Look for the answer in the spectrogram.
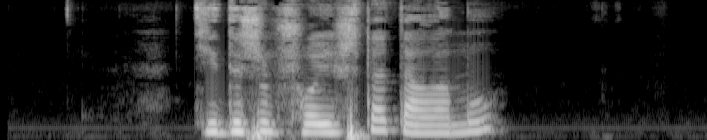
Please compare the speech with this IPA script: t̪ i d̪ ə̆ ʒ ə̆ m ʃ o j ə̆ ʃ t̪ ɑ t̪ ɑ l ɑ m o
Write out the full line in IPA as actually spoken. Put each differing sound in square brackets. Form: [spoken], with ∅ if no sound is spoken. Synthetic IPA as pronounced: t̪ i d̪ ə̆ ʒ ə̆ m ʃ o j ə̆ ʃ t̪ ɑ t̪ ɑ l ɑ m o

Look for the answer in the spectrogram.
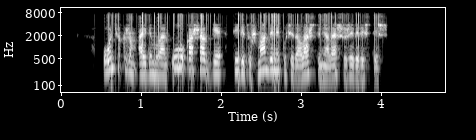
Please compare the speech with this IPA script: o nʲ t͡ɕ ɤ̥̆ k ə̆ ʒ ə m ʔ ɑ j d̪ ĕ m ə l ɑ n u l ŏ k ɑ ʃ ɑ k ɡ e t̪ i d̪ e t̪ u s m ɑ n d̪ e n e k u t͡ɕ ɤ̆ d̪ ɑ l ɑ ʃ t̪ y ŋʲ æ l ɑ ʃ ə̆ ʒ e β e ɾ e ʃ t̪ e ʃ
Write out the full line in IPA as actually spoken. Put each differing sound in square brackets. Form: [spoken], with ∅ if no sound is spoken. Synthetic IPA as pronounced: o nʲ t͡ɕ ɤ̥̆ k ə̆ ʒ ə m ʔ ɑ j d̪ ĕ m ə l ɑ n u l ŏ k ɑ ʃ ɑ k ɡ e t̪ i d̪ e t̪ u [ʃ] m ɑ n d̪ e n e k u t͡ɕ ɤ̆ d̪ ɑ l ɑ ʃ t̪ y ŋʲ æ l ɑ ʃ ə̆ ʒ e β e ɾ e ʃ t̪ e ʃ

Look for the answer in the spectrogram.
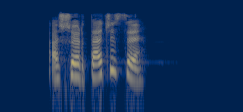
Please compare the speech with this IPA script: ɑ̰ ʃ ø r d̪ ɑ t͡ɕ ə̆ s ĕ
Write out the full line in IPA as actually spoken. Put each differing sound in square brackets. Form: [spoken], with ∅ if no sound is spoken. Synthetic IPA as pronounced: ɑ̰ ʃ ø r [t̪] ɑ t͡ɕ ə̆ s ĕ

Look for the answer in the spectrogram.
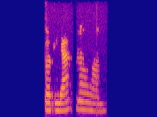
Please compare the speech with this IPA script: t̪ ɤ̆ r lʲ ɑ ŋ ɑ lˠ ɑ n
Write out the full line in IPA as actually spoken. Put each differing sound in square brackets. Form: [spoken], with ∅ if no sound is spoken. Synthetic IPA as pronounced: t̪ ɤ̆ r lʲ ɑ [n] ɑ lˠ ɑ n

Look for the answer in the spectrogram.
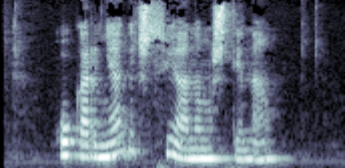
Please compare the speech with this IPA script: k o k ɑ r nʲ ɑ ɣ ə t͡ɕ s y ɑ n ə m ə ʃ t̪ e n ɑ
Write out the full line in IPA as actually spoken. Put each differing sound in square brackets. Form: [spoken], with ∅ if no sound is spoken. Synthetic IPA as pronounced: k o k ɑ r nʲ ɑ ɣ ə t͡ɕ s y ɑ n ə m ə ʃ t̪ e n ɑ

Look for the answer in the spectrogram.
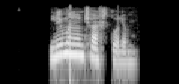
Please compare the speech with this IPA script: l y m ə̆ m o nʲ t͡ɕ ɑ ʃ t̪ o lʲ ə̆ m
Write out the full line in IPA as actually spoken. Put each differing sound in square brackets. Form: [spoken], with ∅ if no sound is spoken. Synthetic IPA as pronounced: l y m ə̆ [n] o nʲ t͡ɕ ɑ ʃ t̪ o lʲ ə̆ m

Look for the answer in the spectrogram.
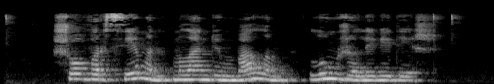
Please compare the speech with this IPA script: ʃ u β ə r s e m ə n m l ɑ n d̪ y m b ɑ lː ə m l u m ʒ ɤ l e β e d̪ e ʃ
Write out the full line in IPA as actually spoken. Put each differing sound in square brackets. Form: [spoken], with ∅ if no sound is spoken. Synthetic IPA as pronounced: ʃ [o] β ə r s e m ə n m l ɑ n d̪ y m b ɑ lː ə m l u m ʒ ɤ l e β e d̪ e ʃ

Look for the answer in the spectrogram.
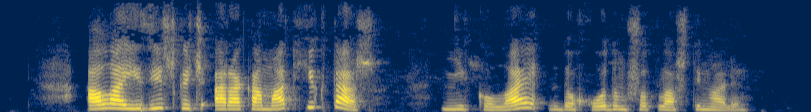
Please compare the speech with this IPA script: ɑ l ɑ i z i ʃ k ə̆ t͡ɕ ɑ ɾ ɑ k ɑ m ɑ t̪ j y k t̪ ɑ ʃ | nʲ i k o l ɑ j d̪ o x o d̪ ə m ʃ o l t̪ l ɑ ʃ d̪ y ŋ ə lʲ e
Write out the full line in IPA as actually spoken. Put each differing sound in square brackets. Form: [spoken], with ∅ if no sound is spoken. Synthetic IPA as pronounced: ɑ l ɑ i z i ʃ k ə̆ t͡ɕ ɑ ɾ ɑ k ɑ m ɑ t̪ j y k t̪ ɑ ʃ | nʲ i k o l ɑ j d̪ o x o d̪ ə m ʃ o [∅] t̪ l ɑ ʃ [t̪] y ŋ [ɑ] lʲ e

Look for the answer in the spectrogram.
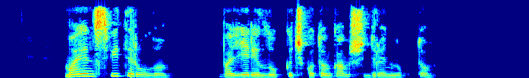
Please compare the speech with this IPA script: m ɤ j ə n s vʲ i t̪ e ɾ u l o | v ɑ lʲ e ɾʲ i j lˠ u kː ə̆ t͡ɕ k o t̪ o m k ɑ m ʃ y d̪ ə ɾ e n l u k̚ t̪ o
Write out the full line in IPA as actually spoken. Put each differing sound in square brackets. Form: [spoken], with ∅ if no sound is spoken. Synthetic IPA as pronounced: m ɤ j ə n s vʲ i t̪ e ɾ u l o | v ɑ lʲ e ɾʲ i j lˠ u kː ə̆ t͡ɕ k o t̪ o m k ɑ m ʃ y d̪ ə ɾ e n l u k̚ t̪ o

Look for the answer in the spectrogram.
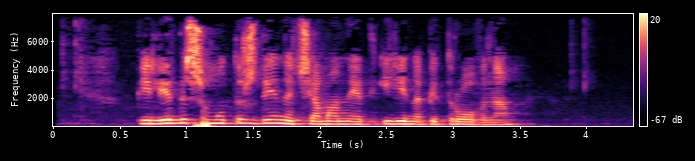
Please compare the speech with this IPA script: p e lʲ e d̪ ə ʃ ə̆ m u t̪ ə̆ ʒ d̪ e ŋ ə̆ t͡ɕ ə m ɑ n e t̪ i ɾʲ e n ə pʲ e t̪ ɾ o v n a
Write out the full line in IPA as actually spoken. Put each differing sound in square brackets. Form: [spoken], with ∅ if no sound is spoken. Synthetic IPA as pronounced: p e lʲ e d̪ ə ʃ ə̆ m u t̪ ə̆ ʒ d̪ e [n] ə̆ t͡ɕ [ɑ] m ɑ n e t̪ i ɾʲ [i] n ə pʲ e t̪ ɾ o v n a

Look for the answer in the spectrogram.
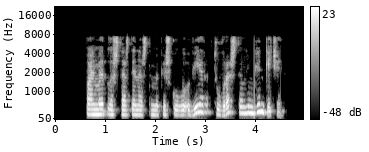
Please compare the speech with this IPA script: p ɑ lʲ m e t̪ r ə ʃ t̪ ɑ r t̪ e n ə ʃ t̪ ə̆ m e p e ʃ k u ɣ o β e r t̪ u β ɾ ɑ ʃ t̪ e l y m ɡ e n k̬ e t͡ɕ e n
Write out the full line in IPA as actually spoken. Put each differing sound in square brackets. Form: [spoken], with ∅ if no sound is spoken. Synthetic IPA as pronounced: p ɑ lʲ m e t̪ [l] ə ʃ t̪ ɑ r t̪ e n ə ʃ t̪ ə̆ m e p e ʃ k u ɣ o β e r t̪ u β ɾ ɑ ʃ t̪ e l y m ɡ e n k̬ e t͡ɕ e n

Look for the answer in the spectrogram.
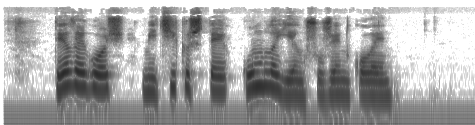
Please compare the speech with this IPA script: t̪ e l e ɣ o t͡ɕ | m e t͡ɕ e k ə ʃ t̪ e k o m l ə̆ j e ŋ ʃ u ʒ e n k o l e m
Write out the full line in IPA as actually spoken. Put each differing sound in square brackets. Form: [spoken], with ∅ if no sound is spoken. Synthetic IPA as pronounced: t̪ e l e ɣ o t͡ɕ | m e t͡ɕ [i] k ə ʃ t̪ e k [u] m l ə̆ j e ŋ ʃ u ʒ e n k o l e [n]

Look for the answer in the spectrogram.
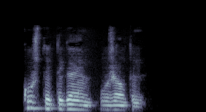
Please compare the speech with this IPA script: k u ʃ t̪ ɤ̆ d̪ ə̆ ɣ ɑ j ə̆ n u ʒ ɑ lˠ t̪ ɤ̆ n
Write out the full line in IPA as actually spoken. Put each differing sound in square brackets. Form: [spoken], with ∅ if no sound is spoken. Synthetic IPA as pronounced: k u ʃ t̪ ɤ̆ [t̪] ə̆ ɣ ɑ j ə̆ [m] u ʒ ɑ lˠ t̪ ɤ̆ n

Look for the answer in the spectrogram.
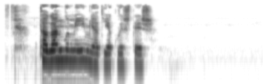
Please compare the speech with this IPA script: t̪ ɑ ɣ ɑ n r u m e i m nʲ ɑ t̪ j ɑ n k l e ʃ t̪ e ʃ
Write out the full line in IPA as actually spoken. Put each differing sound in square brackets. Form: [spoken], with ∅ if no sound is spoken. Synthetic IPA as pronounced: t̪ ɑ ɣ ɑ n [l] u m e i m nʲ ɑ t̪ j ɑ [∅] k l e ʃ t̪ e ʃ

